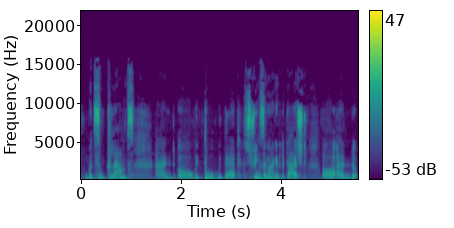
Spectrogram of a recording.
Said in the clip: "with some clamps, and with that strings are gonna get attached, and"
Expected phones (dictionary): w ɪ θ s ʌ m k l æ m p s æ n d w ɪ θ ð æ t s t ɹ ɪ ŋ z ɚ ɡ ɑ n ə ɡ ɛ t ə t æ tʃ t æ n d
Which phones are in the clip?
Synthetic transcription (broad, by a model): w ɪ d s ʌ m k l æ m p s æ n d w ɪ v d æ t s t ɹ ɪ ŋ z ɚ ɡ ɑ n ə ɡ ɛ t ə t æ tʃ t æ n d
